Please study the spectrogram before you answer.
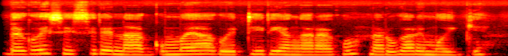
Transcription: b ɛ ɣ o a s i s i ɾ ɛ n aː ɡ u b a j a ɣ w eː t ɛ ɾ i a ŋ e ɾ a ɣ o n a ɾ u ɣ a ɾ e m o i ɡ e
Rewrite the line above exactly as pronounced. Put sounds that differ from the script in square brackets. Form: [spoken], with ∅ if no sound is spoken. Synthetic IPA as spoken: b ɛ ɣ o [i] s i s i ɾ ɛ n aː ɡ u [m] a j a ɣ w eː t [i] ɾ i a ŋ [a] ɾ a ɣ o n a ɾ u ɣ a ɾ e m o i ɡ e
